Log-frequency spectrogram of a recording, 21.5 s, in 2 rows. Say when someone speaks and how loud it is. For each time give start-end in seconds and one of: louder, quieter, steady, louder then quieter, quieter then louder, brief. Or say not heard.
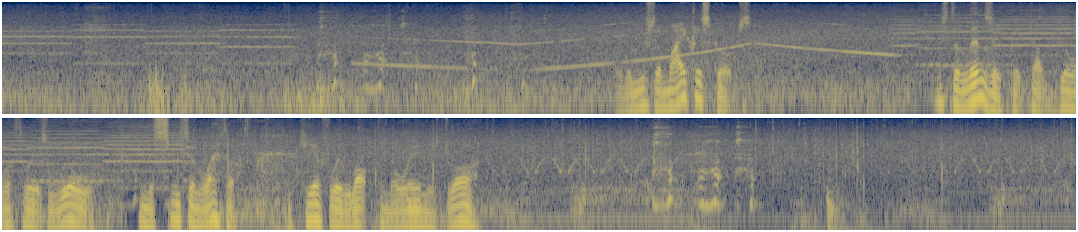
6.1-7.5 brief
9.3-15.6 steady.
